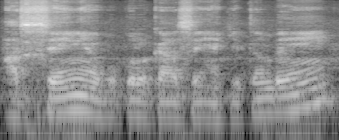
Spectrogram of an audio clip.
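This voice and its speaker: With a lowish, animated, fairly bright voice, a middle-aged Brazilian host speaking with a Brazilian Portuguese accent rambles through how to set up a phone, checking in with "right?". Pauses get filled by "certo?" and "pá, pá" mouth sounds. The casual tutorial comes from a desk in a small home office, heard via a distant webcam mic over faint room noise.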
